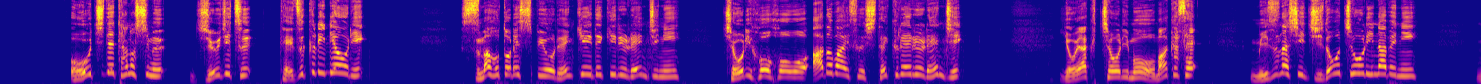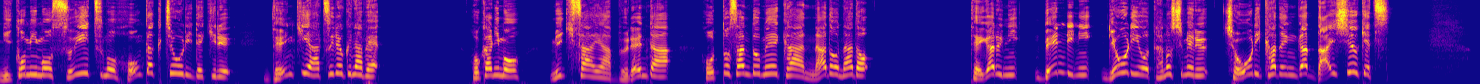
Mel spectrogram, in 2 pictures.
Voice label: cheerful briskness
